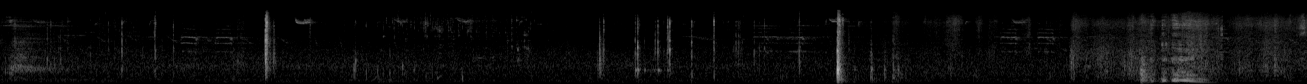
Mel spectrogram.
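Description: Light clicks and taps of small cook-kit pieces being handled on a table, with two sharper knocks, one early and one past the middle.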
